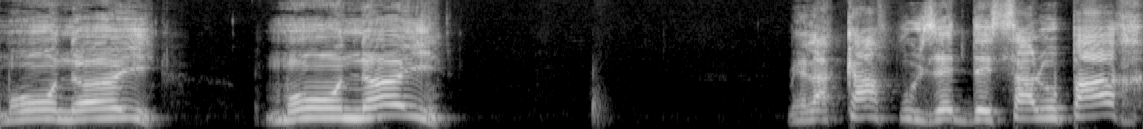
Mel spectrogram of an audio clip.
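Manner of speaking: angry, vehement, fed-up outburst. Speaker addresses the CAF in an unprepared video, angry. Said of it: "je me répète parce que je suis en colère".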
